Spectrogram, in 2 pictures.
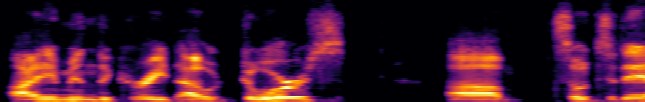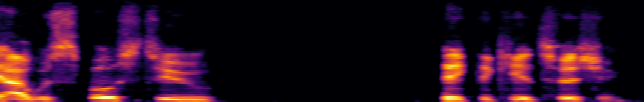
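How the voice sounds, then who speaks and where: A man's voice: medium pitch, lively intonation, a little slow, pushed and bright, no echo, dull audio. A man hosting a podcast interview, chatting in a folksy, joking way from outdoors by a pond. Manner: folksy, joking, with frequent restarts. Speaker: podcast host. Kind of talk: casual interview chat.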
